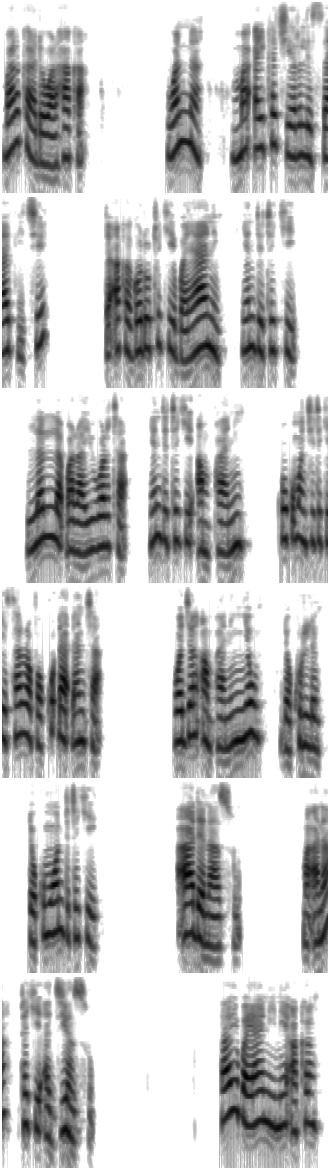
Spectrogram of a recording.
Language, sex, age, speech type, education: Hausa, female, 30-45, spontaneous, primary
